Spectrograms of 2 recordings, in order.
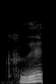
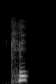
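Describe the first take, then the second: First: The word is said as two syllables, ku-e. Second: The word is contracted into one syllable, ke. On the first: This is the full form used in one dialect. "静内方言ではくえで通じるんですが" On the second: This is the contracted form used in other dialects. "くえが縮まってけになる"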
